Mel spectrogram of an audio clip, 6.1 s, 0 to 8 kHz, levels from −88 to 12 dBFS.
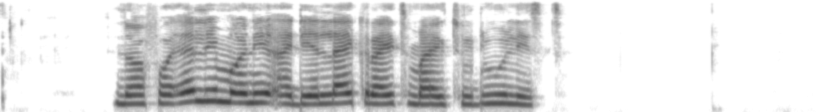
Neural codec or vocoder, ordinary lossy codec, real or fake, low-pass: codec, 16 kHz in and 24 kHz out, 2.2 kbps, FireRedTTS-2 codec; none; fake; 7.2 kHz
